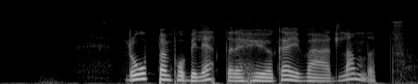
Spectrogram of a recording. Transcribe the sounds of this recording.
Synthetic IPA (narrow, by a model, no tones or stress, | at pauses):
ɾuːpənpʰɔbɪljɛt̪ːəɾæɾɦøːɡaɪvæːɖɭand̪ə̰t̪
